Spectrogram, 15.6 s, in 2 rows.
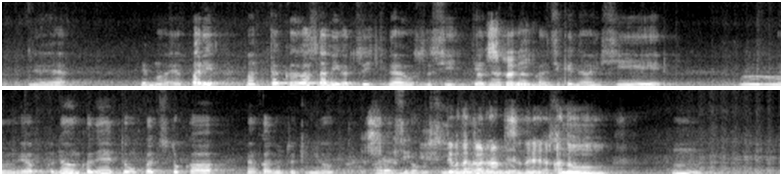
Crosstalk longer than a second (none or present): present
